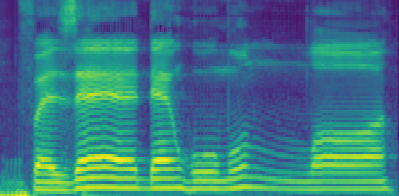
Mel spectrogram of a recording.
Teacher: Maka kalau baris atas sebelumnya, okey, kalau kalimah Allah sebelumnya baris atas ataupun depan, maka kita baca dengan tafkhim, tebal. Lam itu dibaca dengan tafkhim.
